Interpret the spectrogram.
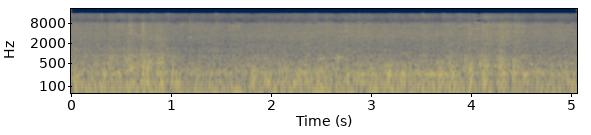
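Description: A MEMU electric multiple-unit train running along the track, heard through an open coach window: steady wheel-on-rail running noise with occasional clacks from the rail joints.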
